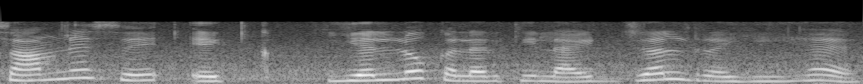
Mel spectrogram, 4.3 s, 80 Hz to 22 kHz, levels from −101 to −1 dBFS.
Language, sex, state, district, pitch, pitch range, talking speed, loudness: Hindi, female, Madhya Pradesh, Dhar, 250 Hz, 220-265 Hz, 140 wpm, -18 LUFS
